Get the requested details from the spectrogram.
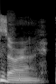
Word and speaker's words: Sauron: Is this the Eye of Sauron? Am I pronouncing that correctly? – Yeah, that looks like the Eye of Sauron.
